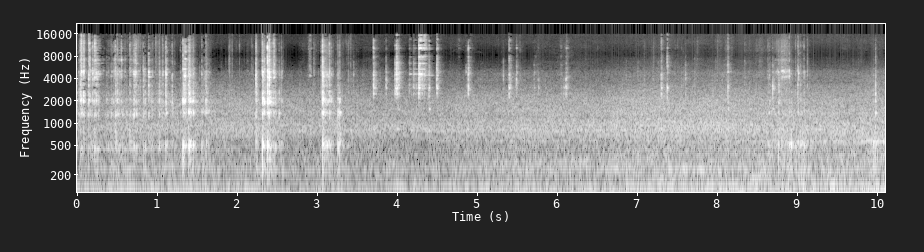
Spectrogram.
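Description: Hard plastic funnel-kit adapters clattering in a plastic bucket and against the radiator neck as they are picked through and tried on, a handful of sharp clicks and knocks in the first five seconds, over a steady low rumble.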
